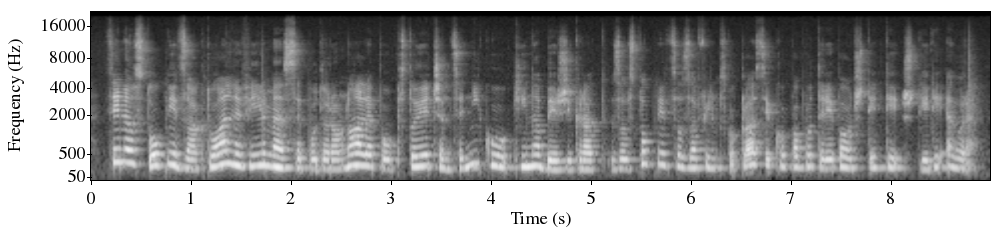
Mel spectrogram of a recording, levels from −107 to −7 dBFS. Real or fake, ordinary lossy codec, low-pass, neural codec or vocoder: real; none; 19.8 kHz; none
